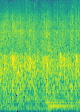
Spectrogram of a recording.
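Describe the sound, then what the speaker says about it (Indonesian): A church congregation claps briefly in a steady, even wash of many hands, fairly faint and distant, lasting under two seconds. "Kita kasih tepuk tangan."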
